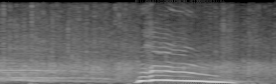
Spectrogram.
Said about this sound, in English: Yes, let's have some applause. Yes. We're live.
